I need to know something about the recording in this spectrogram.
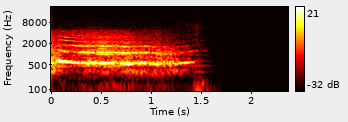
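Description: Dinosaur call sound effect: one long pitched call held on a steady note that sags slightly, fading out near the end.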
